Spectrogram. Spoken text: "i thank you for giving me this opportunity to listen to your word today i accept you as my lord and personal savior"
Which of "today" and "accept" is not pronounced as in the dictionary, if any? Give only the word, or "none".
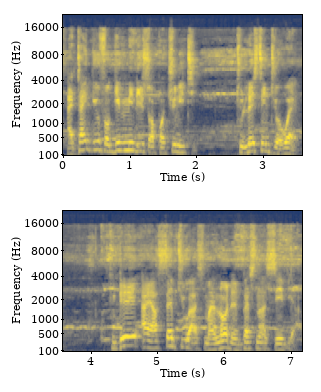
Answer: none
